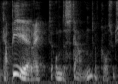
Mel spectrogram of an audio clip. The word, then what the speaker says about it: capire: So this we internally referred to this as, well, capire, which is a bad, on my behalf, pronunciation of the Italian capire, to understand, of course,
